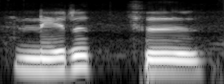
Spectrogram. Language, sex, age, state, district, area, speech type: Tamil, male, 18-30, Tamil Nadu, Ariyalur, rural, read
